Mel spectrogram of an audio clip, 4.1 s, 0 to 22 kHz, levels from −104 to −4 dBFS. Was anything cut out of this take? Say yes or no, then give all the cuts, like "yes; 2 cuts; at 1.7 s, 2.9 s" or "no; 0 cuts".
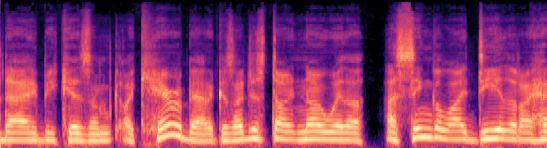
yes; 1 cut; at 2.8 s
